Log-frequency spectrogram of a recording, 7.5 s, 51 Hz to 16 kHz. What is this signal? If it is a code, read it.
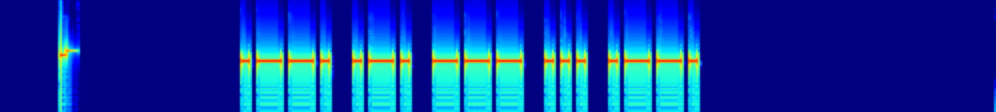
Morse code, heard as a keyed tone, about 20 wpm, 700 Hz. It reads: PROSP
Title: Build A Word - 5 Letters At A Time - 10-Letter Words - 20wpm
